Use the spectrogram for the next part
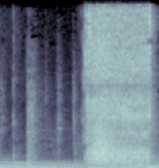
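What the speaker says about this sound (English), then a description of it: "this man over here is spraying something" An aerosol can lets out a loud, steady hiss of spray lasting under a second, close by, following a stretch of mechanical rattling and clicking.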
